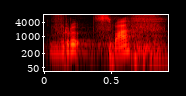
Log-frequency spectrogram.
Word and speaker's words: Wrocław: So then after we were 6 years in Czech, now we've been in Poland, in a city that looks like Wroclaw, W-R-O-C-L-A-W, but it's pronounced Wrocław.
